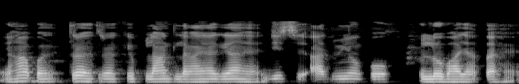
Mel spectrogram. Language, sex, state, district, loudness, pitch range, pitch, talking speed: Hindi, male, Bihar, Jahanabad, -17 LUFS, 125-130 Hz, 130 Hz, 160 wpm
